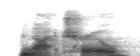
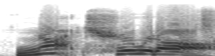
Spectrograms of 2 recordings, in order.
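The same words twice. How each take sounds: First: Said in the usual way. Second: "Not true at all" slower, higher, with NOT hit hard; emphatic denial. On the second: Shown as a demonstration.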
